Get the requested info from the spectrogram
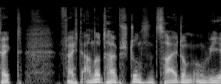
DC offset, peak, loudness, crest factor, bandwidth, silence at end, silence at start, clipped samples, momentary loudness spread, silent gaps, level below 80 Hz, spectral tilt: under 0.1%; 0 dBFS; -19 LUFS; 18 dB; 15.5 kHz; 0 s; 0 s; under 0.1%; 12 LU; none; -32 dBFS; -6 dB/octave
